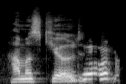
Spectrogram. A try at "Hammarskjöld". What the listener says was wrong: The writing is misleading. It's actually Hammarskjöld. You don't pronounce the K.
